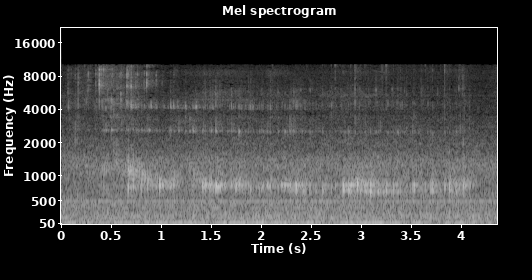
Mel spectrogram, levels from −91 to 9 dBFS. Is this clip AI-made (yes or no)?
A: no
